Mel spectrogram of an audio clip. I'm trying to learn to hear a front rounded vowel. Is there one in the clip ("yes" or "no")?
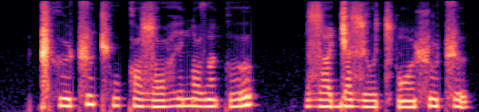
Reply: yes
